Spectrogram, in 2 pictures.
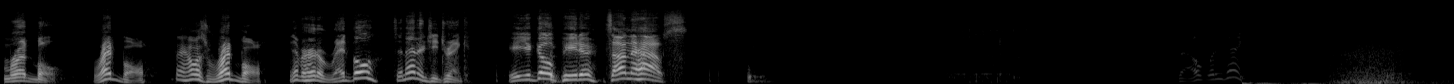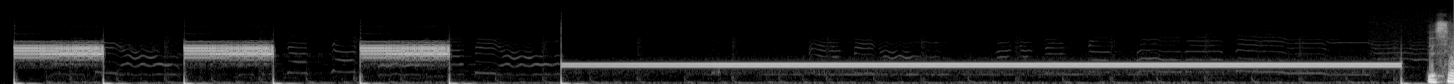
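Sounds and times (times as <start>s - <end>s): two-tone attention signal: 20.2s - 28.6s.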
